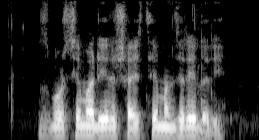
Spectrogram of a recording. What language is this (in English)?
Pashto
